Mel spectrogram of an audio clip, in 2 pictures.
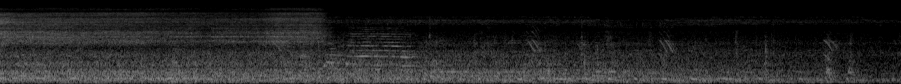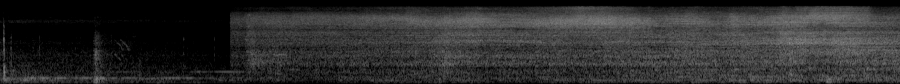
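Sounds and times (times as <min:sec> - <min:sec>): steam locomotive venting steam: 0:00.0 - 0:04.1, 0:11.3 - 0:18.0.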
